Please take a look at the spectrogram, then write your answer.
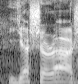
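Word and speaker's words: Y'Shaarj: Kathun, Yagseron, Yasher, and Yasharaj is how you say that.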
